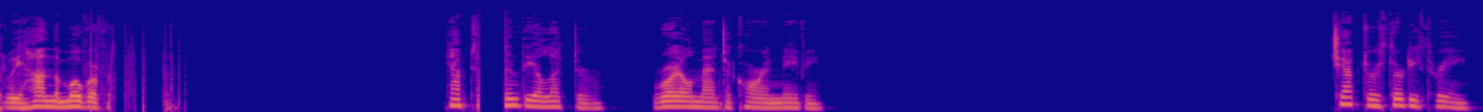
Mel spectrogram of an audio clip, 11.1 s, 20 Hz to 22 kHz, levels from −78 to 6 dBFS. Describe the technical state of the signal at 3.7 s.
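An intermittent contact is interrupting the signal at 3.7 s. It runs from 3.57 to 3.80 s. A loose cable or plug opens for about 190 ms. The speech drops out, with crackle at each edge and faint hiss in the gap.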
